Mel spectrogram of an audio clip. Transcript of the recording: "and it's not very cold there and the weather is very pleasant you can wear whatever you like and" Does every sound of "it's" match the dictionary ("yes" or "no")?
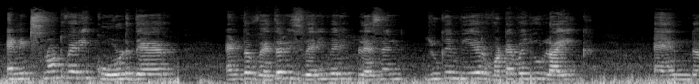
yes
